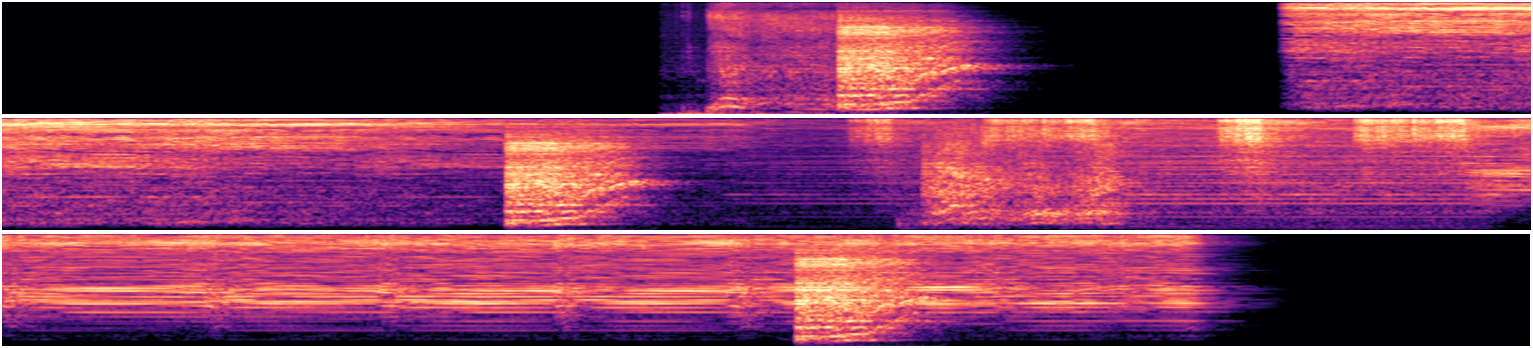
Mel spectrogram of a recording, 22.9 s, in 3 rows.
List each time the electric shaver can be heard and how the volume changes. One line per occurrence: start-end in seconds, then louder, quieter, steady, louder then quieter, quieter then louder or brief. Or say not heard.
6.4-21.3 quieter then louder.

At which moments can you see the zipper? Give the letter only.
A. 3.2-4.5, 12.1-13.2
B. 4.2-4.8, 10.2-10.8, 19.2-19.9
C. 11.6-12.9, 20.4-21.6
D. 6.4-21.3
A.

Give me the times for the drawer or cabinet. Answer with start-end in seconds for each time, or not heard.
4.2-4.8, 10.2-10.8, 19.2-19.9.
